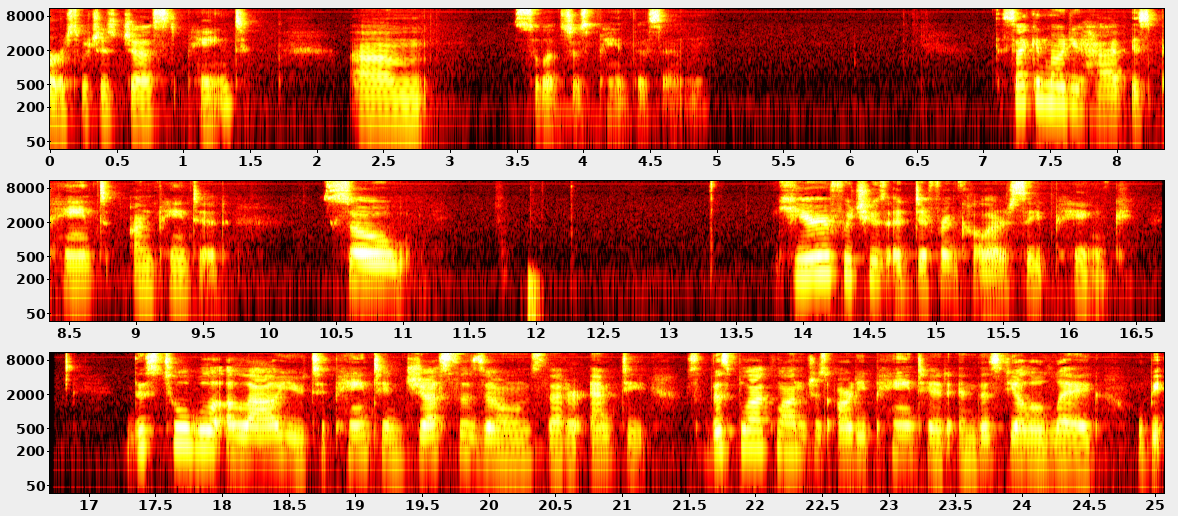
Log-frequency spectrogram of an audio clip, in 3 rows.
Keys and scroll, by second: 10.4 space.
